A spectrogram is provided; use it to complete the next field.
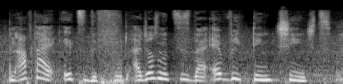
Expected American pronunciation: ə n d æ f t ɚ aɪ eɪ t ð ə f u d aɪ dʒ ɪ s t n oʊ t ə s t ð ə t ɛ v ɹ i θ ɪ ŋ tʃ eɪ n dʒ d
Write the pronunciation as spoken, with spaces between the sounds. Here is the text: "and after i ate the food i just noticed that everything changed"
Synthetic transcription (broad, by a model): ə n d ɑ f t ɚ aɪ eɪ t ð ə f u d aɪ dʒ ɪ s n oʊ t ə s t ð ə t ɛ v ɹ i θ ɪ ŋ tʃ eɪ n dʒ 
